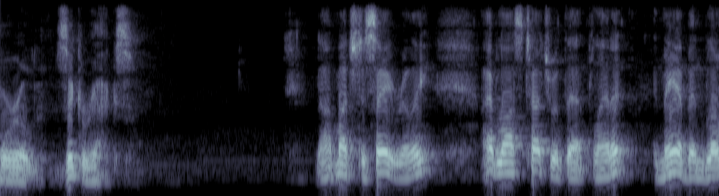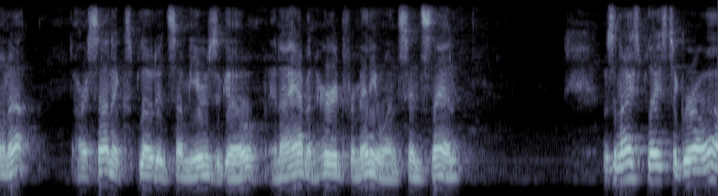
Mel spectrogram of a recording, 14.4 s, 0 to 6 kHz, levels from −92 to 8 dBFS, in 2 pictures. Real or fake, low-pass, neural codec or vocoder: real; 5.4 kHz; none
